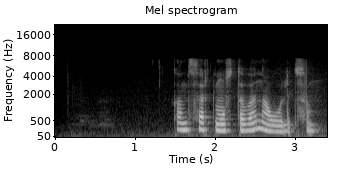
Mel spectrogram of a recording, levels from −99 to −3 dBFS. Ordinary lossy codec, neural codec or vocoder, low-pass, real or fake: none; none; 7.2 kHz; real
